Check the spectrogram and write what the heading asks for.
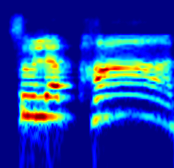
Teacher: Sulabha, that Bha is a Mahaprana.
